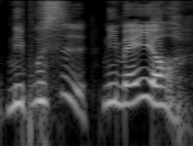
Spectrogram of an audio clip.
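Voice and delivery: loud, laughing reassurance. Retold or imitated. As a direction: shout back to cheer him up. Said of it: "他马上跟着我说". (路人大声安慰)

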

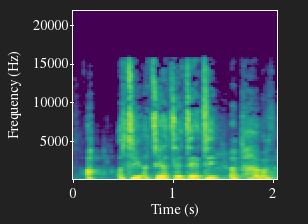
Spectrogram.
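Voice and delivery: high stammering gasps from numbing heat; mouth burning from spice. Retold or imitated. Ken eating the spicy beef noodles, high burning stammer. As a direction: stutter like your mouth is on fire. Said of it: "他就边吃啊".

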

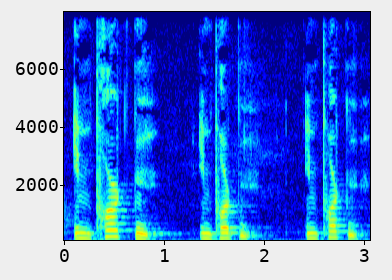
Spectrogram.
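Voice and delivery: important with a swallowed final n; syllabic n drill. Shown as a demonstration. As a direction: repeat important, vowel dropped before t. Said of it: "repeated drill".

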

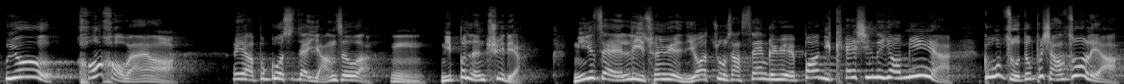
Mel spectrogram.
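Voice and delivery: high, gleeful hard sell; gushing enthusiasm. Acted. Wei Xiaobao luring the princess with brothel fun, gushing. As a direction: rave up high to tempt a naive listener.

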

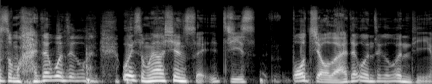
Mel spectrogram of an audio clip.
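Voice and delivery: retelling snapping back at her parent, exasperated; exasperated retort. Retold or imitated. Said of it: "我说".

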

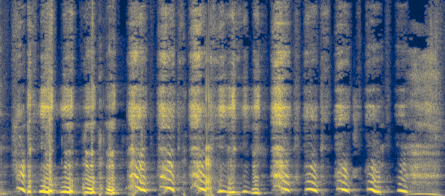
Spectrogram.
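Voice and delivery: long high falling laugh. Real, not acted. Laughing at herself for still getting scammed, real laughter. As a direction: laugh it off at yourself.

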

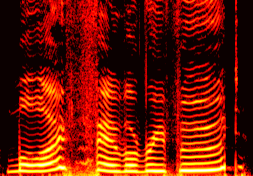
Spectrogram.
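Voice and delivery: loud, slow monster voice; big Gruffalo. Acted. Gruffalo sizes up the mouse as food, big monster voice. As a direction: boom it out slowly as a monster.

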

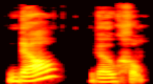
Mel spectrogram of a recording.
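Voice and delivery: slow "They'll" with a clear final L; slow model reading. Shown as a demonstration. Teacher drilling the contraction "They'll". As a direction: drill it slowly. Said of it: "就会变成".

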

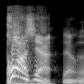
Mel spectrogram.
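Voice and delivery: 跨 shouted high and loud, 线 dropped back; a sharp yell hitting 跨; stress on first word. Shown as a demonstration. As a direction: bark 跨 hard, let 线 fall. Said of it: "第一个字一定要重音".

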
